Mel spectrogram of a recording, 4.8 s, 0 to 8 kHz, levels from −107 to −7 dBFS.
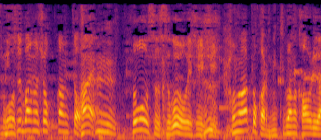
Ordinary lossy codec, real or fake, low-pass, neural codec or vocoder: MP3, 32 kbps; fake; 7.2 kHz; codec, 16 kHz, 16 kbps, FreqCodec, smaller model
